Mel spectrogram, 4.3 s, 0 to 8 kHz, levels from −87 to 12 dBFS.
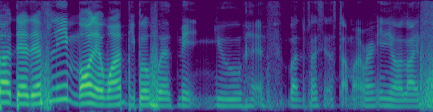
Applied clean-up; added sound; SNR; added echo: none; none; none; none.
